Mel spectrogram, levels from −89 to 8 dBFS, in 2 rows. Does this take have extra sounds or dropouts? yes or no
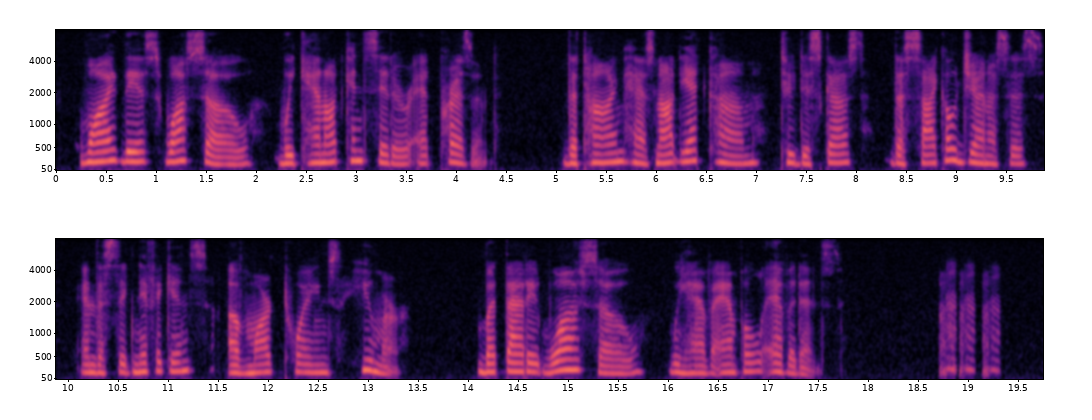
yes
